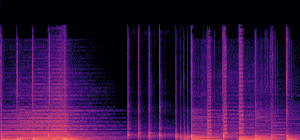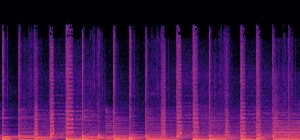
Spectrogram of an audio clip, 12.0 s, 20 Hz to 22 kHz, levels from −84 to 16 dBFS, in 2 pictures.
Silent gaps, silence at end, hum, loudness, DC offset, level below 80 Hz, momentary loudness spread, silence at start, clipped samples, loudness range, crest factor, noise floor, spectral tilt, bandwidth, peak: none; 0 s; none; -19 LUFS; under 0.1%; -26 dBFS; 13 LU; 0 s; under 0.1%; 3 LU; 18 dB; -42 dBFS; -6 dB/octave; 18 kHz; 0 dBFS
